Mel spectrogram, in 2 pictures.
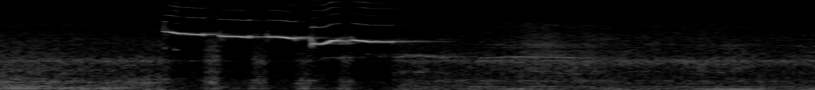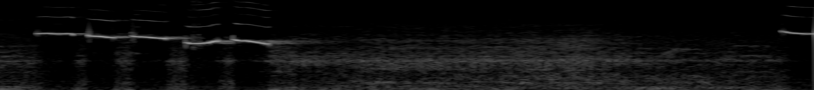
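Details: Oriental magpie-robin song used as therapy for a stressed bird that will not sing. A clear, falling whistle is broken into short pulses and comes twice, about five seconds apart. A steady low hum runs beneath.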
